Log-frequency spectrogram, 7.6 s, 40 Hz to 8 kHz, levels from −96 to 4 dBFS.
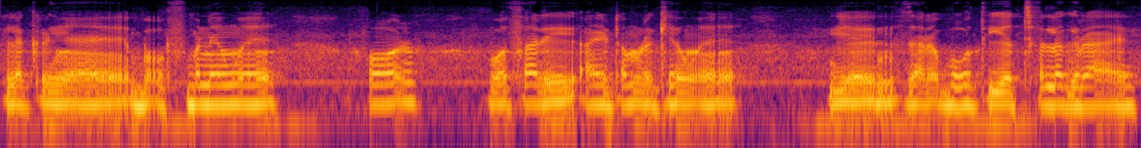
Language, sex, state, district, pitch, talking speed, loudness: Hindi, female, Rajasthan, Jaipur, 180 Hz, 165 wpm, -14 LUFS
